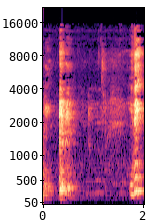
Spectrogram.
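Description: Two short vocal sounds from a man, one about a third of a second in and one near the end, with a near-silent pause between them.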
